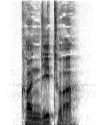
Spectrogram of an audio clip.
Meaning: confectioner, pastry cook (male or of unspecified gender)
- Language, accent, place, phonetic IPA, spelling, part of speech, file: German, Germany, Berlin, [kɔnˈdiːtoːɐ̯], Konditor, noun, De-Konditor.ogg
